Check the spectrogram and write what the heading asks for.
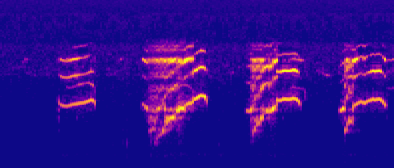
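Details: Just-hatched Little Owl chick, still wet, in the nest at La Moraña, Ávila, Spain, at dawn in May; four upslurred, reedy squeals, each roughly half a second long, spaced under a second apart over quiet background.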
